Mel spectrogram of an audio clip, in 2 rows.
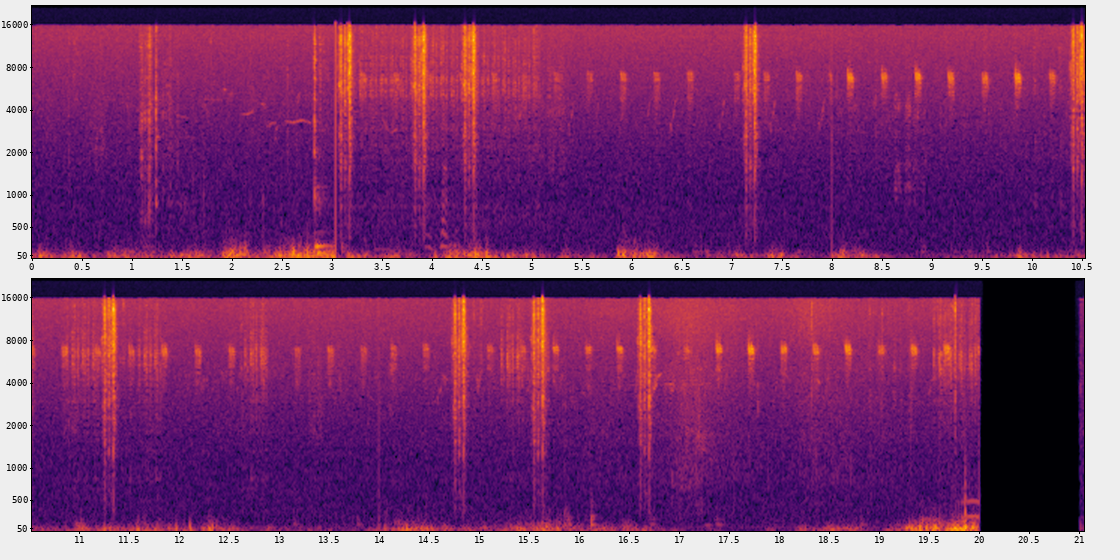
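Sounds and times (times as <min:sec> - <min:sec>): low rumble of wind or vehicle: 0:00.0 - 0:20.0
camera shutter clicks: 0:03.0 - 0:04.8, 0:07.1 - 0:07.4, 0:10.4 - 0:11.8, 0:14.8 - 0:15.8, 0:16.6 - 0:16.8.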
